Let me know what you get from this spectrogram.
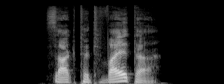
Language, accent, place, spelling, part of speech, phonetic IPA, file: German, Germany, Berlin, sagtet weiter, verb, [ˌzaːktət ˈvaɪ̯tɐ], De-sagtet weiter.ogg
- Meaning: inflection of weitersagen: 1. second-person plural preterite 2. second-person plural subjunctive II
